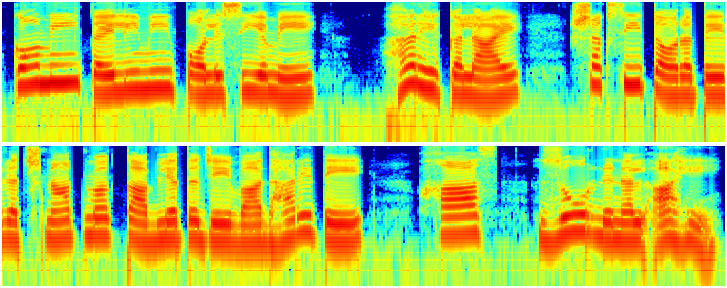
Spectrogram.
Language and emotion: Sindhi, neutral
